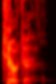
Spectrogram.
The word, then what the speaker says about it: Kirche: How do you say it? Kirche. Oh, very good.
